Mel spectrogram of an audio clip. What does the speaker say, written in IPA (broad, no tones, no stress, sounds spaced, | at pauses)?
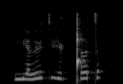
mʲ a l y t vʲ ɒ ʈ ǃ ə t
